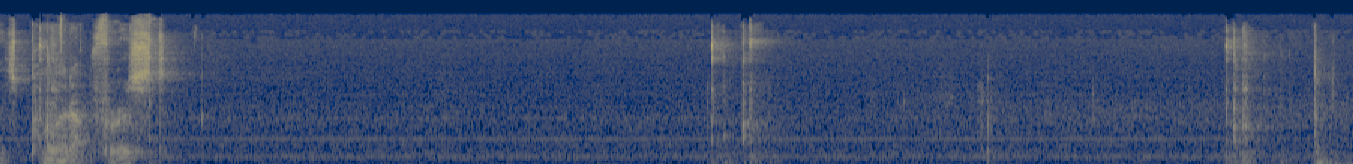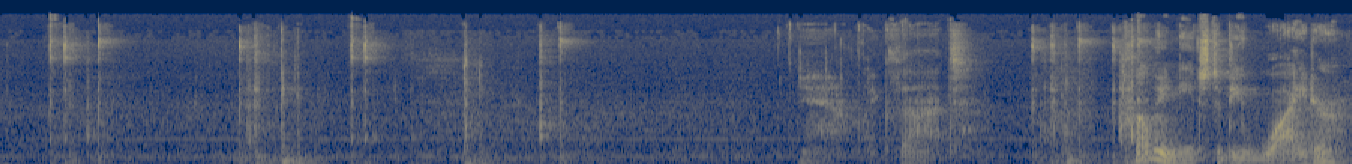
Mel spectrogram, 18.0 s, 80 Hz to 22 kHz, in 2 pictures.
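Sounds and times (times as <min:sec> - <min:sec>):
mouse buttons clicking: 0:04.7 - 0:05.2, 0:10.6 - 0:12.9
keyboard keys clicking: 0:08.2 - 0:09.8, 0:10.6 - 0:12.9.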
